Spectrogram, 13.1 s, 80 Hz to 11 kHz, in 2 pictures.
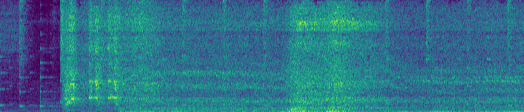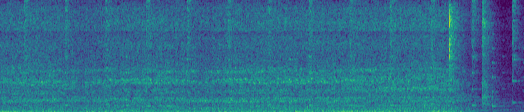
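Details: Honda CB300 motorcycle restarted after a repair for the engine locking up with cracking noises: cranks briefly, catches at once and settles into a steady idle, with music in the background.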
